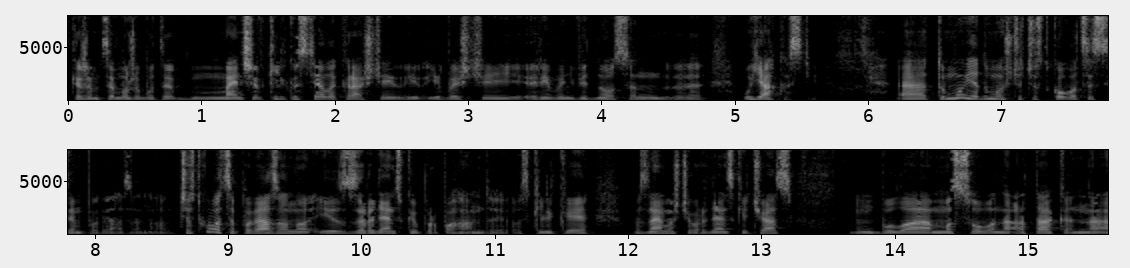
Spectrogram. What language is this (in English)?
Ukrainian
